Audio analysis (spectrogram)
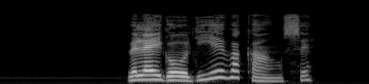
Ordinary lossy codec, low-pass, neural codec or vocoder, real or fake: MP3, 96 kbps; 10.8 kHz; none; real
